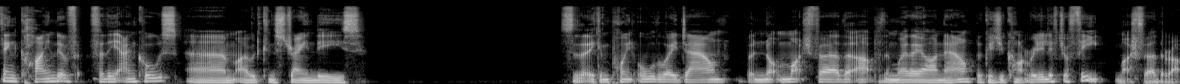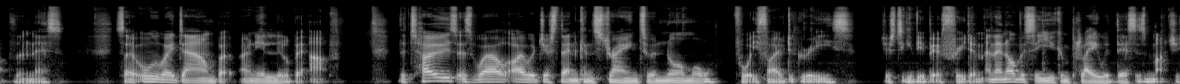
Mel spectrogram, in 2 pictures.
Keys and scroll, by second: 21.6 space, 23.5 space.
